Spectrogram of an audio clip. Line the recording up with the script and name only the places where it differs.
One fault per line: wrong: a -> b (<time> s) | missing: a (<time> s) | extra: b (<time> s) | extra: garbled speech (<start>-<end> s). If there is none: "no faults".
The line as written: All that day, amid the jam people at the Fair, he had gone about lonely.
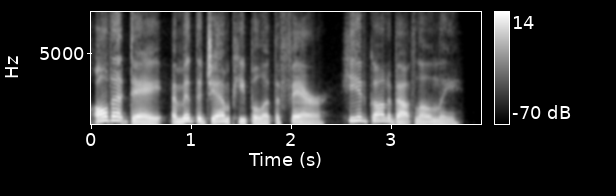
no faults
